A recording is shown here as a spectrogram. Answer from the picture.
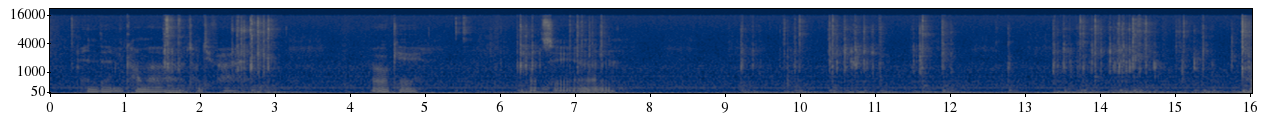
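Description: Typing on a computer keyboard: scattered key clicks in short clusters, with a few brief low murmurs of a voice between them and a faint steady hum underneath.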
